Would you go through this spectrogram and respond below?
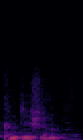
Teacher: stresses on the second syllable we say it longer louder and higher than the others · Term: word stress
